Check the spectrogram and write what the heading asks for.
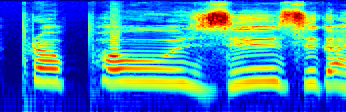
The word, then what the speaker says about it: proposes: 단수 현재일 때 동사에 s를 붙여서 proposes가 아니라 proposes. 발음은 propose에서 z로 바뀌는 거죠.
